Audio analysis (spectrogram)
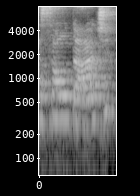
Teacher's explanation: eu tenho o a que é vogal e o u que é uma semivogal Então nesse caso eu tenho um ditongo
